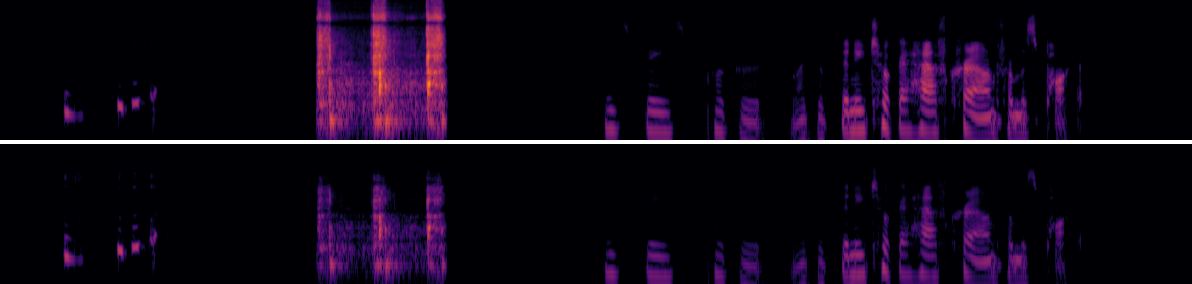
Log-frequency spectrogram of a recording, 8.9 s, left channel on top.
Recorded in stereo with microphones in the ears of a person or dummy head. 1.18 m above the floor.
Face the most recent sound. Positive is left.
turn(degrees=45)  # may be behind; listen again after turning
